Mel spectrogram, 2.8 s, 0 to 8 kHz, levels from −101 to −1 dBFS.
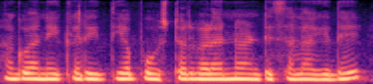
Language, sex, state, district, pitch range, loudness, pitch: Kannada, female, Karnataka, Bidar, 185-195 Hz, -12 LUFS, 190 Hz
